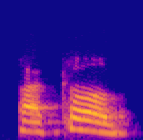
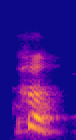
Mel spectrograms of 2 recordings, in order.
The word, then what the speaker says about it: perturb: Pub. Again. Pub. No, it's not P. It is perturb. Purb.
